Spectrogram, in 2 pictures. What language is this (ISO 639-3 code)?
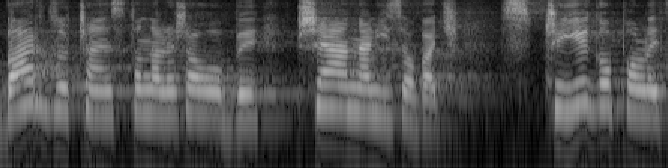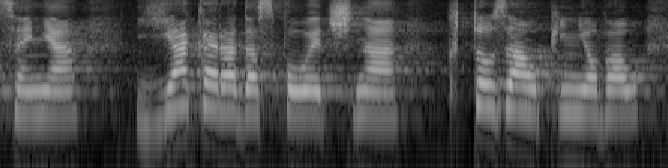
pol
